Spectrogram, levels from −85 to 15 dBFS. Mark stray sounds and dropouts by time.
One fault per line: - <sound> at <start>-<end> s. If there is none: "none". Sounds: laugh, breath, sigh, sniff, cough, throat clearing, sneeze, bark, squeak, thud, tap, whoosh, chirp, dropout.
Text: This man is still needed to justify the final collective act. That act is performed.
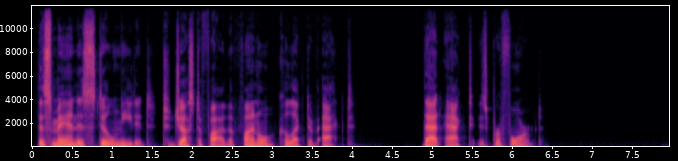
none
